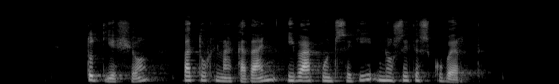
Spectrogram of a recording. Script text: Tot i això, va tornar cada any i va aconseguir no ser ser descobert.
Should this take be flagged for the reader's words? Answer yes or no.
yes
